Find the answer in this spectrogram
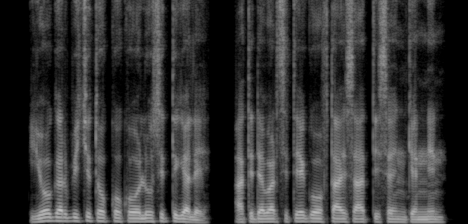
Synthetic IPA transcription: jo̞ːɡɐɾbɪt͡ʃːɪt̪ɔkːɔko̞ːluːsɪt̪ːɪɡɐlɛ | ʔɐt̪ːɪd̪ɐβɐɾsɪt̪e̞ːɡo̞ːft̪aːɪsaːt̪ːɪːsɐhɪŋkɛnːɪːn

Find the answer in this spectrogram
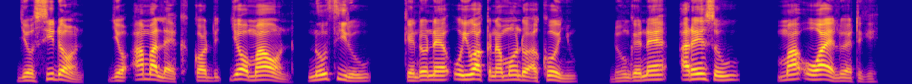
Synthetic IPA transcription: d͡ʒɔsidɔn | d͡ʒɔʔamalɛkːɔdd͡ʒɔmaɔnːot̪iɾou | kendonɛʔʊjwaknamɔndɔakoɲu | doŋɡenɛaɾesou | maʔʊwaɛlwɛtɡɪ

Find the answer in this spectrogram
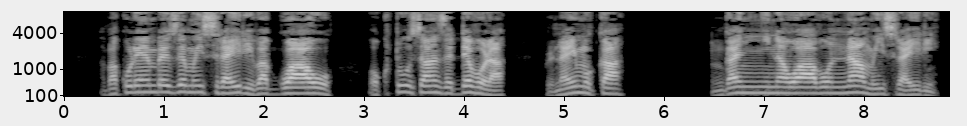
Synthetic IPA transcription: aβakule̞ːmbe̞ze̞mujisiɾaiɾiβaɡwaːwo̞ | o̰ku̥tuːsanze̞dːe̞βola | linajimuka | ŋɡaɲːinawaːβo̞nːamujisiɾaiɾḭ

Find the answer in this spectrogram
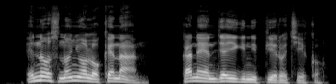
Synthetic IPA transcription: enosnɔɲwɔlɔkɛna̰n | kanɛnd͡ʒaiɡnipjeɾot͡ʃɪ̰kɔ̰

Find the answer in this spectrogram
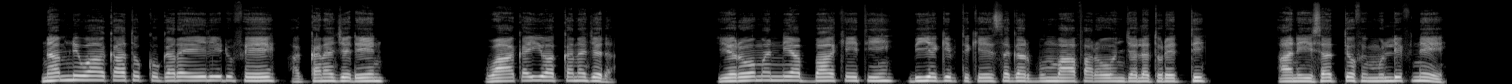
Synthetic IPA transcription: nɐmnɪwaːkʼaːt̪ɔkːɔɡɐɾɐe̞ːliːᶑʊfeːɐkːɐnɐd͡ʒɛᶑe̞ːn | waːkʼɐjːʊɐkːɐnɐd͡ʒɛᶑɐ | jɛɾo̞ːmɐnːɪɐbːaːkeːt̪iːbɪjːɐɡɪb̚t̪ɪke̞ːsːɐɡɐɾbʊmːaːfɐɾɐoːnd͡ʒɐlɐt̪ʊɾɛt̪ːɪ | ʔɐniːs̬ɐt̪ːɪɔfɪmːʊlːɪfneː

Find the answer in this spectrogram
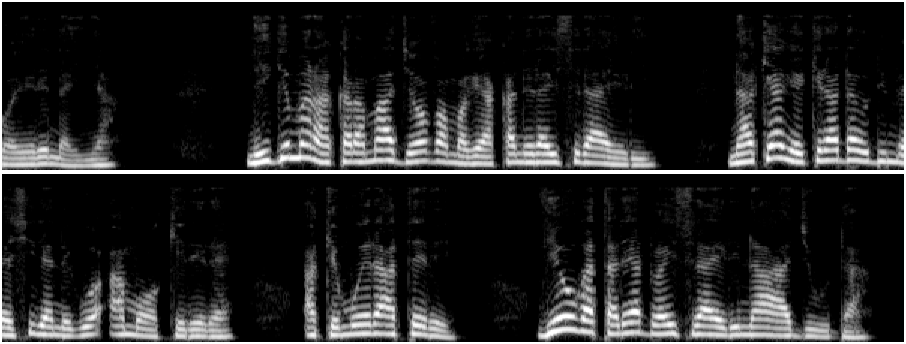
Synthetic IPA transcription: ɔeɾenaiɲa | niːɡemaɾakaɾamad͡ʒɛhɔvamaɣeakaneɾaisiɾaɛɾi | nakɛaɣekeɾadaudimɛʃiɾaneɣwɔʔamɔːkeɾeɾɛ | akemweɾaːteɾe | ðieɣoɣataɾeadoaisiɾaɛɾinaːd͡ʒuːda

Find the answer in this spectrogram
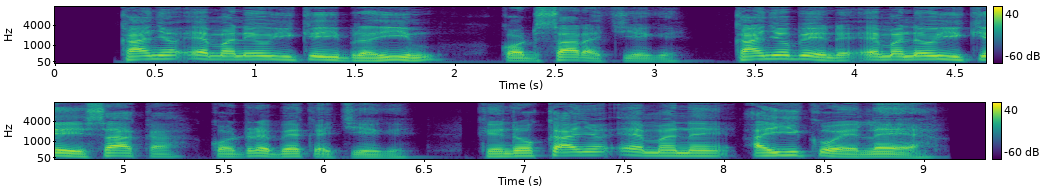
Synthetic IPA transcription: kaɲɔʔɛmanɛojikeibɾahim | kɔdsaɾat͡ʃjeɡe | kaɲobendeʔɛmanɛojikeɪsakakɔdɾɛbɛka̰t͡ʃjeɡe | kendokaɲɔʔɛmanɛaikoɛlɛja̰

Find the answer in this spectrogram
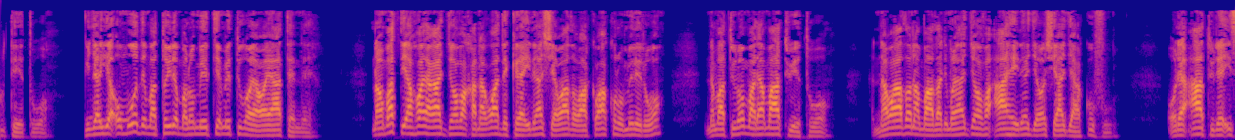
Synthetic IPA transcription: utetwɔ | ɡeɲaɣiaʔomwoðematoiɾɛmaɾometiɛmetuɣɔjaɔjatɛnɛ | naɔmateaɦɔjaɣad͡ʒɛhɔvakanaɣwaðekeɾaiɾeaɕiawaðɔwakɛwakoɾomeɾeɾwɔ | namatweɾɔmaɾeamatwetwɔ | nawaðɔnamaːðanimaɾead͡ʒɛhɔva̰ʔaɦɛiɾɛd͡ʒɛɔɕiad͡ʒakufu | o̰ɾea̰ʔatwiɾɛis

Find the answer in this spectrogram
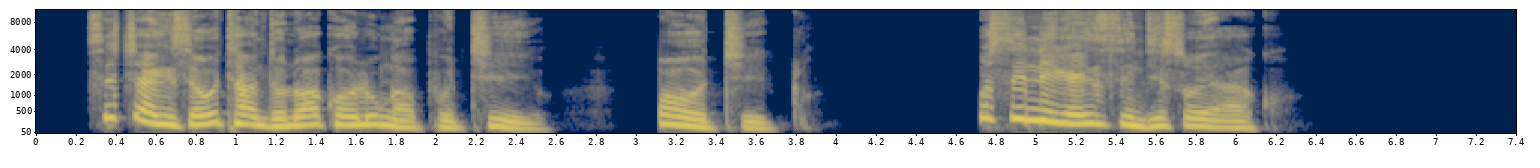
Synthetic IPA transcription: sit͡ʃʼeŋisɛutʰandʱɔlwakʰɔoluŋapʰutʰiːjɔ | otʰiːǃɔ̥ | usiniɣɛinsʼindʱisɔjaːkʰɔ̥

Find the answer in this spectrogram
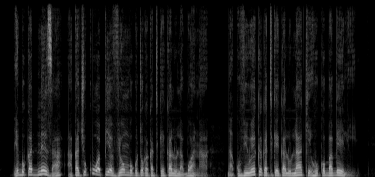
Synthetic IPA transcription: nɛɓukaɗnɛzaːkat͡ʃukuapiavjɔmbɔkutɔkakati̥kaikalulaɓwana̰ | nʔa̰kuviwɛkakati̥kaikalulakɛɦukɔɓaɓɛlḭ

